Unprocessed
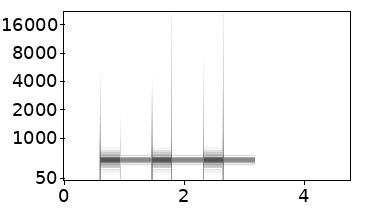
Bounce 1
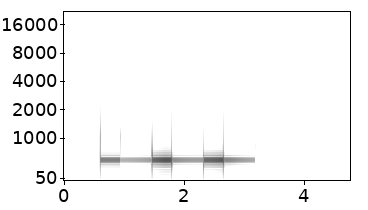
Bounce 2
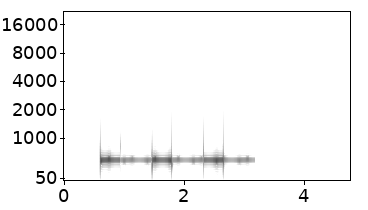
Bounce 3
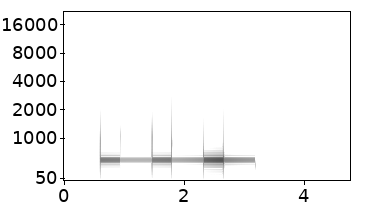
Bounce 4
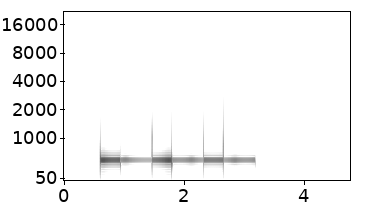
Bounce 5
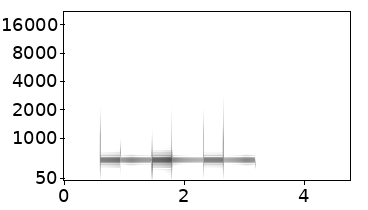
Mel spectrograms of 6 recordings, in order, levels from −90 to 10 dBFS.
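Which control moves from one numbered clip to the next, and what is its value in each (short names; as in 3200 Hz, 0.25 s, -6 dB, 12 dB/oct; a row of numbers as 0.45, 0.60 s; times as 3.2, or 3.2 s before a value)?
wah, rate: 0.34, 2.6, 0.22, 0.91, 0.52 Hz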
